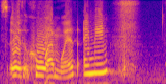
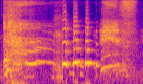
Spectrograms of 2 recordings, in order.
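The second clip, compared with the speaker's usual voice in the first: tearful laugh. Real, not acted. Friend says you'll make me cry.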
